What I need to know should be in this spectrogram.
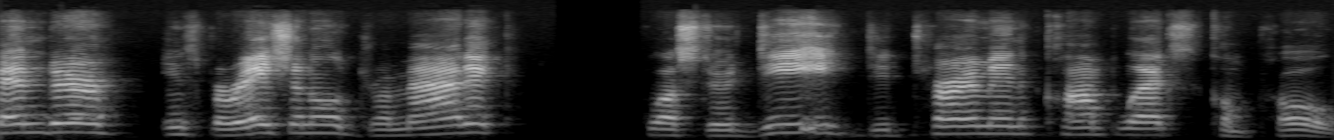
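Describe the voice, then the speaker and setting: In a raised, projected voice with a bright, sharp tone, the speaker goes at a very slow pace with ordinary pitch variation. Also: man, high pitch for a man. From from another country, not US-born. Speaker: HR director leading a workshop. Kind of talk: interactive workshop presentation. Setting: video call with screen share.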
